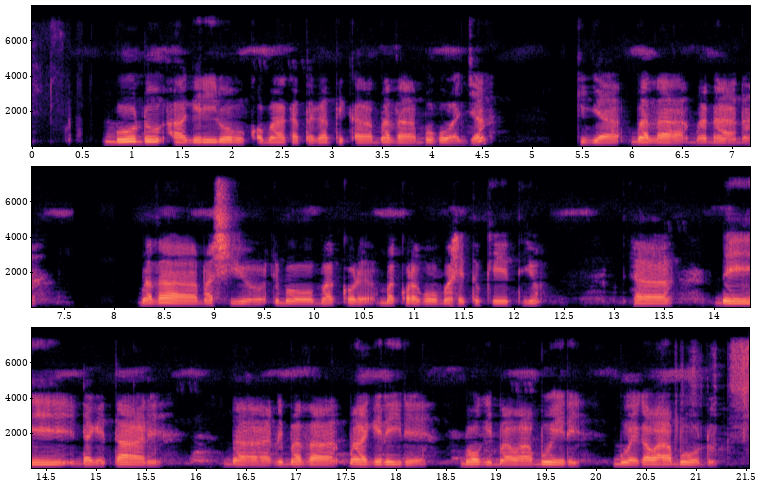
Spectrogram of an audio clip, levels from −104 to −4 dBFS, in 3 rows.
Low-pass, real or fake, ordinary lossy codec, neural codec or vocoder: 7.2 kHz; fake; none; vocoder, 24 kHz, 100 mel bands, Vocos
